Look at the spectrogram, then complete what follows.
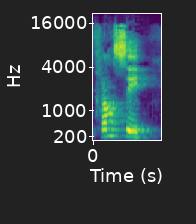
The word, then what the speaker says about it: français: Lent if you write this word f r a n c with sedilla a i s so its pronunciation will be France which means French if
